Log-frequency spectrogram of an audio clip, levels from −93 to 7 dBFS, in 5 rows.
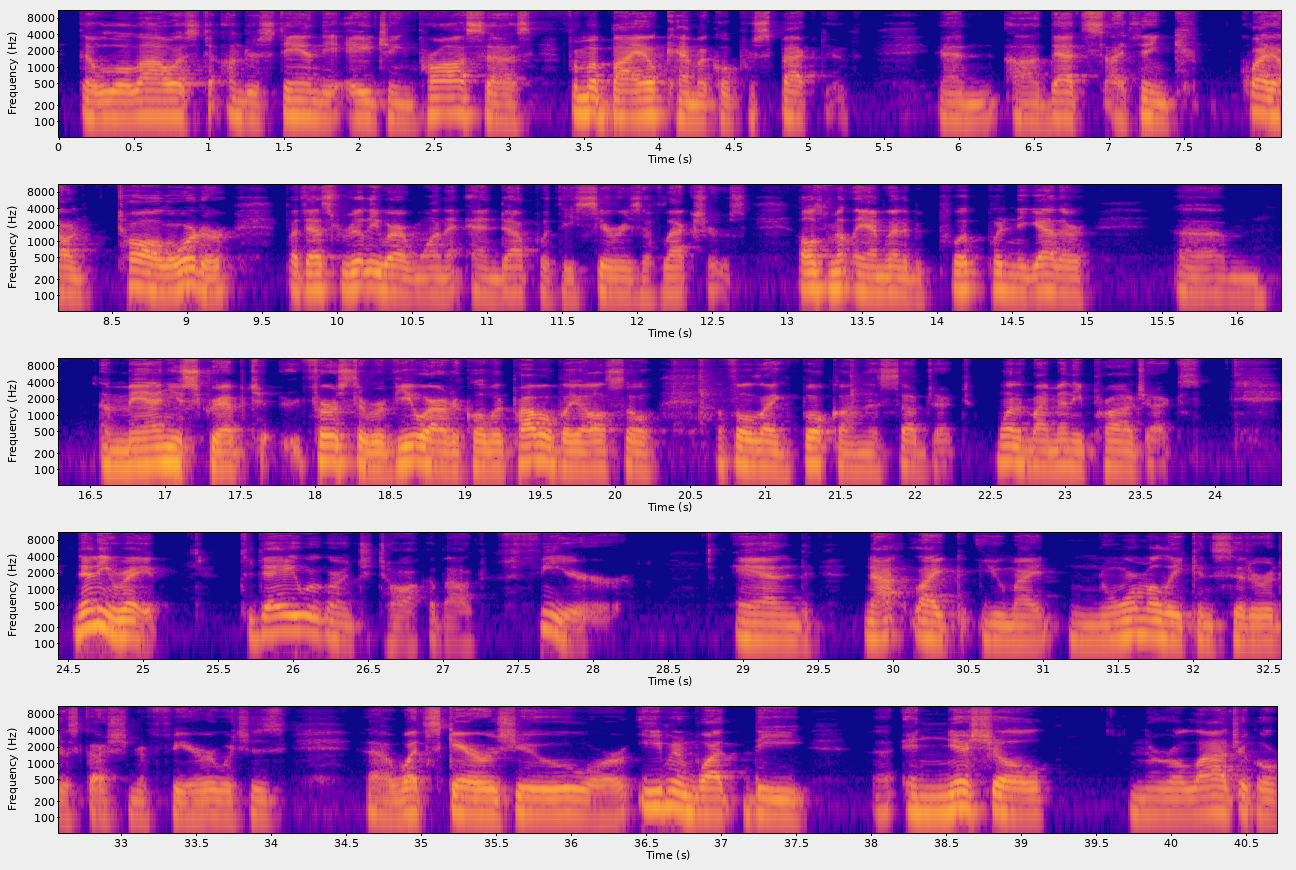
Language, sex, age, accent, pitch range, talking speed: English, male, 60-79, American, 110-130 Hz, 145 wpm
